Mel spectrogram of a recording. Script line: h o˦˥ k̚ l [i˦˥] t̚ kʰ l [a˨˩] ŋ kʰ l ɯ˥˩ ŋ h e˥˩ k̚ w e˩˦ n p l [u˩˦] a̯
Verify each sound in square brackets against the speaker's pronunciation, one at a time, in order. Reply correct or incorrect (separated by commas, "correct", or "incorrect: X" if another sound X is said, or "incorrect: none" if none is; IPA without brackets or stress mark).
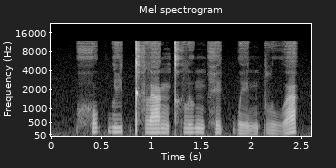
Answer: correct, incorrect: a˥˩, correct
